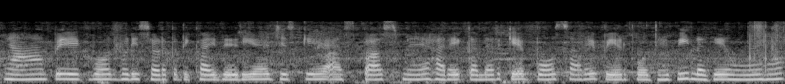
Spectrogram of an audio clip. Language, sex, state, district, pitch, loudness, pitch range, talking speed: Hindi, female, Chandigarh, Chandigarh, 230 Hz, -16 LUFS, 220-240 Hz, 190 wpm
